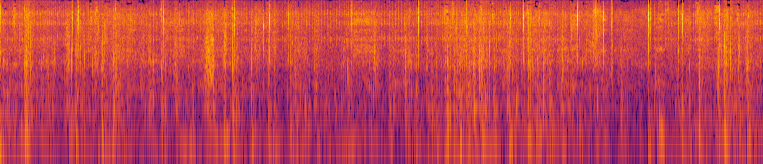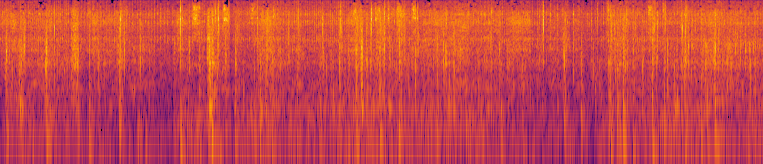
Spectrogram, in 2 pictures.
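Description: A mountain bike rattles and clatters over roots and rocks.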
